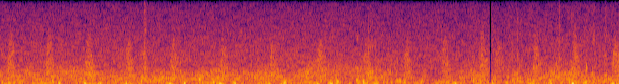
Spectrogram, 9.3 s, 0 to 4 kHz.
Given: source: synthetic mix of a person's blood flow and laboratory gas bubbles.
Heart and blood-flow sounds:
Doppler ultrasound of blood flow; subclavian vein
2.00-2.49 s: bubbles
4.80-4.96 s: bubbles
5.32-5.46 s: bubbles
5.50-6.11 s: bubbles
7.03-7.19 s: bubbles
7.71-8.05 s: bubbles
8.28-8.48 s: bubbles
8.54-8.59 s: bubbles
8.75-9.14 s: bubbles
From the record:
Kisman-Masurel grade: 221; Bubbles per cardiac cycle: several, 3 to 8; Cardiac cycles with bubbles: 10 to 50%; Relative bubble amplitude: barely perceptible (0.100 to 0.250); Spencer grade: 2 (many but less than half of the cardiac periods contain bubble signals, singularly or in groups); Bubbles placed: anywhere in the cardiac cycle

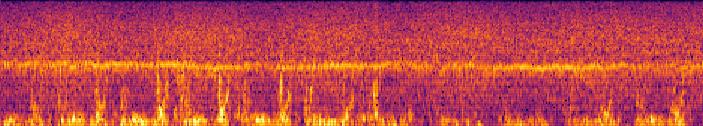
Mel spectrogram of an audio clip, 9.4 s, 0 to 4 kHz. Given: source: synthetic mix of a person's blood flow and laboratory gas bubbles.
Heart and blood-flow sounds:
Doppler ultrasound of blood flow; precordium
2.29-2.58 s: bubbles
3.14-3.20 s: bubbles
4.79-5.08 s: bubbles
From the record:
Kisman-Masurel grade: 122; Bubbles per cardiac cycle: 1 to 2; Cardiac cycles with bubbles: 10 to 50%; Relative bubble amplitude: moderate (0.250 to 0.450); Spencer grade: 2 (many but less than half of the cardiac periods contain bubble signals, singularly or in groups); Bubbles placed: anywhere in the cardiac cycle

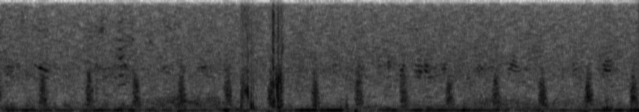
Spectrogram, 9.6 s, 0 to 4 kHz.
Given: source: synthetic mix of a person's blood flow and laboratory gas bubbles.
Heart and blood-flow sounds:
Doppler ultrasound of blood flow; subclavian vein
3.60-3.85 s: bubbles
4.01-4.29 s: bubbles
From the record:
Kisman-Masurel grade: 223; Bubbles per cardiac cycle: several, 3 to 8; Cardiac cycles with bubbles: 10 to 50%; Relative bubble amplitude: loud (0.450 to 0.775); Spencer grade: 2 (many but less than half of the cardiac periods contain bubble signals, singularly or in groups); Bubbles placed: anywhere in the cardiac cycle

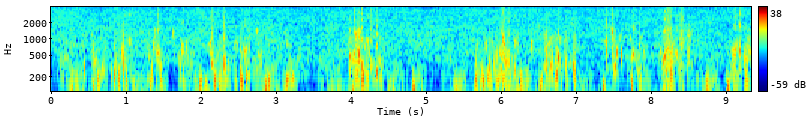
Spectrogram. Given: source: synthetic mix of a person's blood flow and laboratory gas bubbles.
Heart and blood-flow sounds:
Doppler ultrasound of blood flow; precordium
0.41-0.49 s: bubbles
0.52-1.08 s: bubbles
1.25-1.54 s: bubbles
1.61-1.84 s: bubbles
2.10-2.25 s: bubbles
2.28-2.68 s: bubbles
2.73-2.79 s: bubbles
3.94-4.46 s: bubbles
5.64-6.25 s: bubbles
6.38-6.48 s: bubbles
6.53-7.03 s: bubbles
7.37-7.94 s: bubbles
8.10-8.58 s: bubbles
9.04-9.35 s: bubbles
From the record:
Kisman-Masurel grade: 333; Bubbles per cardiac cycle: rolling drumbeat, 9 or more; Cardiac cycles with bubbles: 50 to 99%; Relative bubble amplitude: loud (0.450 to 0.775); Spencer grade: 3 (all of the cardiac periods contain showers or single bubble signals, but not dominating or overriding the cardiac motion signals); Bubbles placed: anywhere in the cardiac cycle

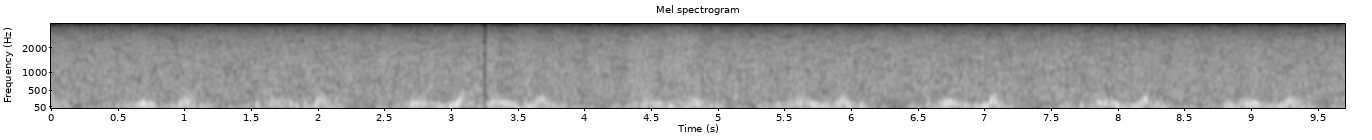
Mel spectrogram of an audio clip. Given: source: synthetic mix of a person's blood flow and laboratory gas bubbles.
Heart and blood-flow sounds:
Doppler ultrasound of blood flow; precordium
5.11-5.17 s: bubbles
From the record:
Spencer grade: 1 (occasional bubble signal discernible with the cardiac motion signal, with majority of cardiac periods free of bubbles); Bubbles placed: only in the low amplitude regions of the cardiac cycle

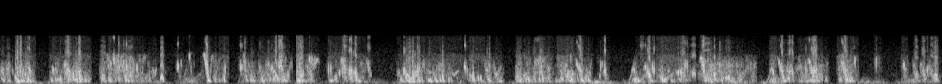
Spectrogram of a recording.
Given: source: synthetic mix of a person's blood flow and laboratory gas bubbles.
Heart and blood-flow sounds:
Doppler ultrasound of blood flow; precordium
0.00-0.38 s: bubbles
0.48-0.92 s: bubbles
0.98-1.67 s: bubbles
1.75-1.95 s: bubbles
2.00-2.29 s: bubbles
2.38-2.92 s: bubbles
2.96-3.21 s: bubbles
3.26-3.73 s: bubbles
3.96-5.04 s: bubbles
5.15-5.94 s: bubbles
5.97-6.11 s: bubbles
6.35-7.58 s: bubbles
7.69-8.29 s: bubbles
8.36-8.59 s: bubbles
8.73-8.83 s: bubbles
9.01-9.08 s: bubbles
9.12-9.42 s: bubbles
From the record:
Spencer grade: 4 (maximum detectable bubble signal sounding continuously throughout systole and diastole of every cardiac period, and overriding the amplitude of the normal cardiac signals); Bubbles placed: anywhere in the cardiac cycle

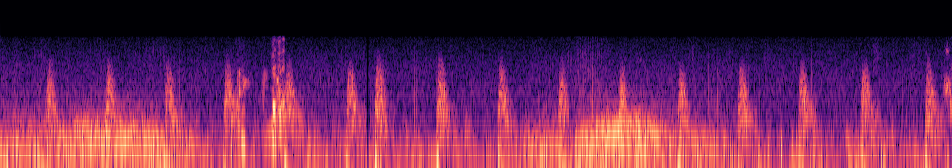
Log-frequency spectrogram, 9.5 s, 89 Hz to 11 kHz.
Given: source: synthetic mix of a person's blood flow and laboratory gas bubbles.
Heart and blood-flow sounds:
Doppler ultrasound of blood flow; subclavian vein
2.35-2.52 s: bubbles
2.61-2.88 s: bubbles
9.43-9.53 s: bubbles
From the record:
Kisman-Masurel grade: 223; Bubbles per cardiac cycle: several, 3 to 8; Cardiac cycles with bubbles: 10 to 50%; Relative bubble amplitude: loud (0.450 to 0.775); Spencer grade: 2 (many but less than half of the cardiac periods contain bubble signals, singularly or in groups); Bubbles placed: anywhere in the cardiac cycle

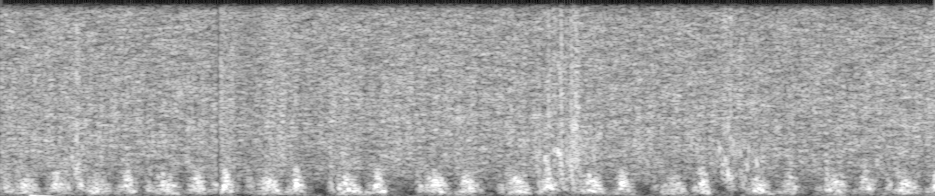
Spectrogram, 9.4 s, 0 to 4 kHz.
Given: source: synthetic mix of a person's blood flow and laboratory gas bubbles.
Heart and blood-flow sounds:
Doppler ultrasound of blood flow; precordium
0.00-0.11 s: bubbles
0.47-0.88 s: bubbles
5.34-5.96 s: bubbles
6.95-7.04 s: bubbles
7.17-7.59 s: bubbles
From the record:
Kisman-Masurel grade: 221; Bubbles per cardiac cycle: several, 3 to 8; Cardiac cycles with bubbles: 10 to 50%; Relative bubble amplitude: barely perceptible (0.100 to 0.250); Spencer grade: 2 (many but less than half of the cardiac periods contain bubble signals, singularly or in groups); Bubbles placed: anywhere in the cardiac cycle

